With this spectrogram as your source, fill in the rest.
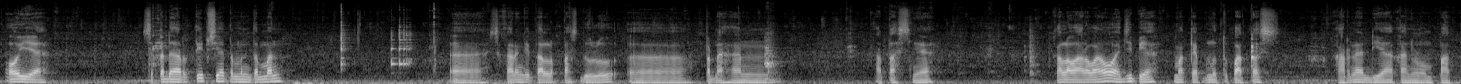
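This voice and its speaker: A man whose stuffy nose comes from a cold explains aquarium care as a hobby vlogger, using slangy, filler-heavy casual tutorial chat. His voice is on the low side and unhurried, with frequent pauses and a slight hiss or hum in the recording.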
